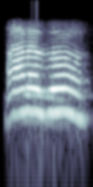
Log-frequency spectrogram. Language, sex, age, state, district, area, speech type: Kashmiri, female, 30-45, Jammu and Kashmir, Budgam, rural, conversation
